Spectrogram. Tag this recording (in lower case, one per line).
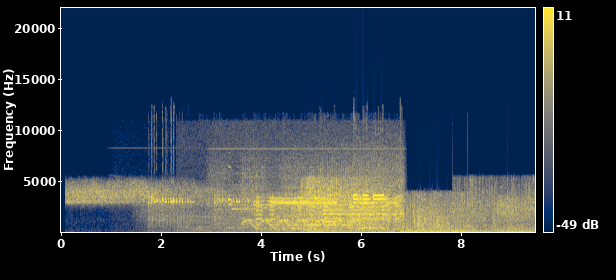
explosion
